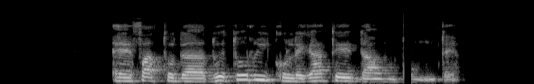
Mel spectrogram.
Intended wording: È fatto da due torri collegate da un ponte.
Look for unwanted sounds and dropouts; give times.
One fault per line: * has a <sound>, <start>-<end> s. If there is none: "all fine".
* has a dropout, 4.0-4.1 s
